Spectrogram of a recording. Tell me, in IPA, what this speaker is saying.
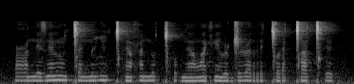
ʕʊnɪzɛ̃ lũǀɛ nʊ ʎũǀʰɛ̃ħẽ nuǀʰo ɡɛ̃lˠã xʲɛ̃lʊɖ͡ʐe ɭarɛǀʊɾa ǀaǀʰɪ

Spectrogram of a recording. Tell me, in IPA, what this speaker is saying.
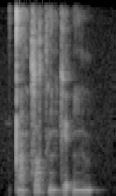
t̪ã˨˩ t͡sɔ˧t͡sĩ˨˩ke˨ʔ ĩ˨˩ŋ

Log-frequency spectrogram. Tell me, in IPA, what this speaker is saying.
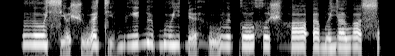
ðo sʲɔ̰ʃṵɐ̯ tʲo̰bʱɪɠɯ ɓuj ɗə̰hṵ βɵkoxoʃ hɔʔʌ bəjʌwɔs

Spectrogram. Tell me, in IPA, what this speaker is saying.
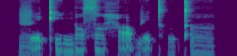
vḛ˩˧˩kʼi˥˧ ŋɯ˥˧sˤe˥˧hɑ̰˩˧˩ bḛ˩˧˩kʰu˩˧˩kʼɑ˥˧

